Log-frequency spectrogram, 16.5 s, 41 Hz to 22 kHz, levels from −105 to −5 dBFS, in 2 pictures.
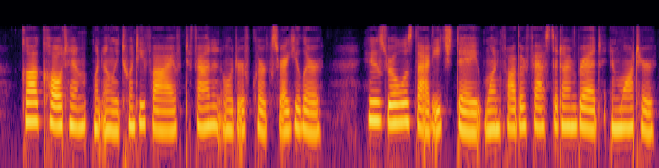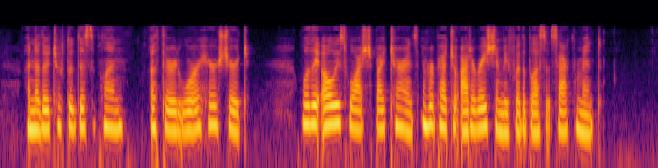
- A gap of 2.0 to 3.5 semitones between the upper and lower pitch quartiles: Yes, narrow, 2.6 semitones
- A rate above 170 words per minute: Yes, average, 180 wpm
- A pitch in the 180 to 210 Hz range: Yes, high, 190 Hz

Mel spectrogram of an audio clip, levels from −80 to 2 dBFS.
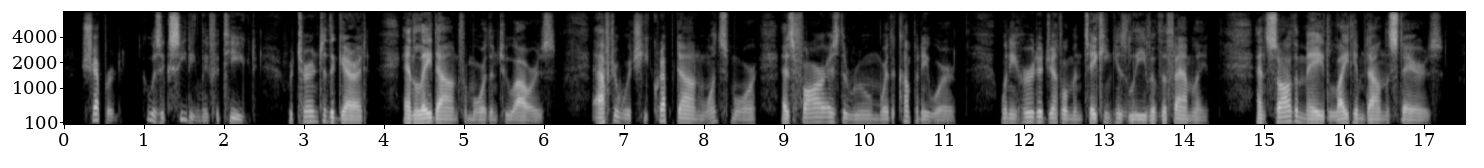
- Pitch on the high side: No, low, 100 Hz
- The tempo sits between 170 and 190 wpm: Yes, average, 180 wpm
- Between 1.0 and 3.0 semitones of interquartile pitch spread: No, average, 3.4 semitones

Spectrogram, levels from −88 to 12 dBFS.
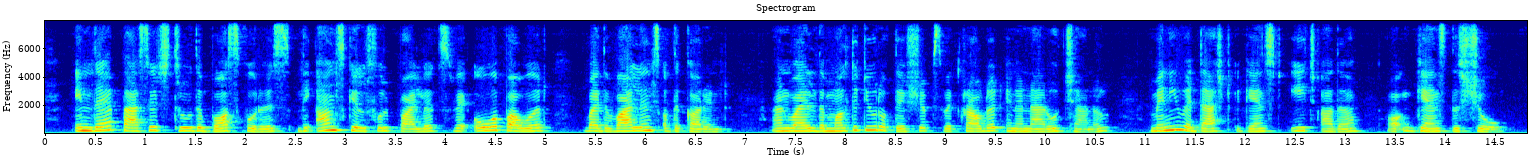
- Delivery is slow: No, average, 160 wpm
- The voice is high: Yes, high, 195 Hz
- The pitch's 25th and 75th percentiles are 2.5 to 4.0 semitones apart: Yes, average, 2.9 semitones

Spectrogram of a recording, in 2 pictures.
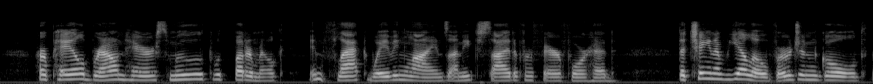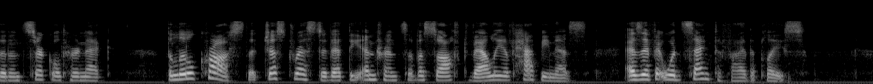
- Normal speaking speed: Yes, average, 170 wpm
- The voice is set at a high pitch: Yes, high, 195 Hz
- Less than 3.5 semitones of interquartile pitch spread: No, average, 3.9 semitones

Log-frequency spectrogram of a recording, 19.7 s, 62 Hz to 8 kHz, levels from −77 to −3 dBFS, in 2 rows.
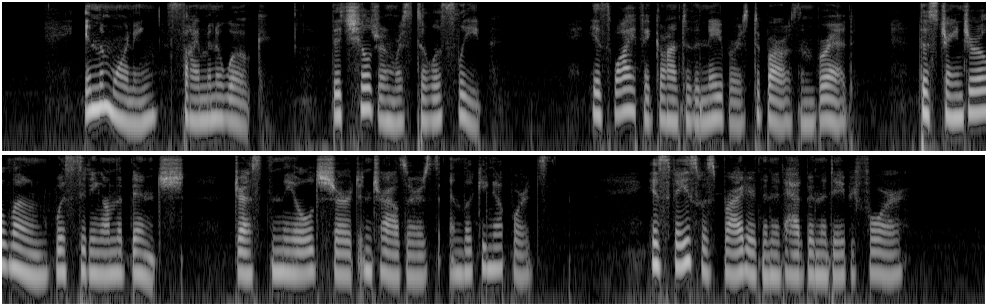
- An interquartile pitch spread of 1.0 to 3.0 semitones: Yes, narrow, 2.6 semitones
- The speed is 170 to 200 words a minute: No, average, 155 wpm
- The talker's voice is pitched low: No, medium, 170 Hz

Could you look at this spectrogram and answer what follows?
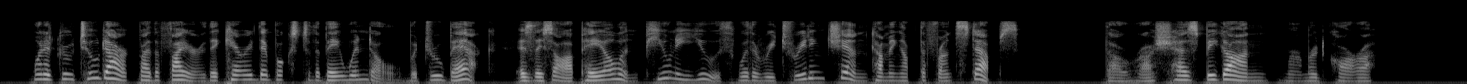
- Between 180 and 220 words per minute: No, average, 170 wpm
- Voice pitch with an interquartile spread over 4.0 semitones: Yes, average, 5.1 semitones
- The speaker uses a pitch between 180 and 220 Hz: Yes, high, 190 Hz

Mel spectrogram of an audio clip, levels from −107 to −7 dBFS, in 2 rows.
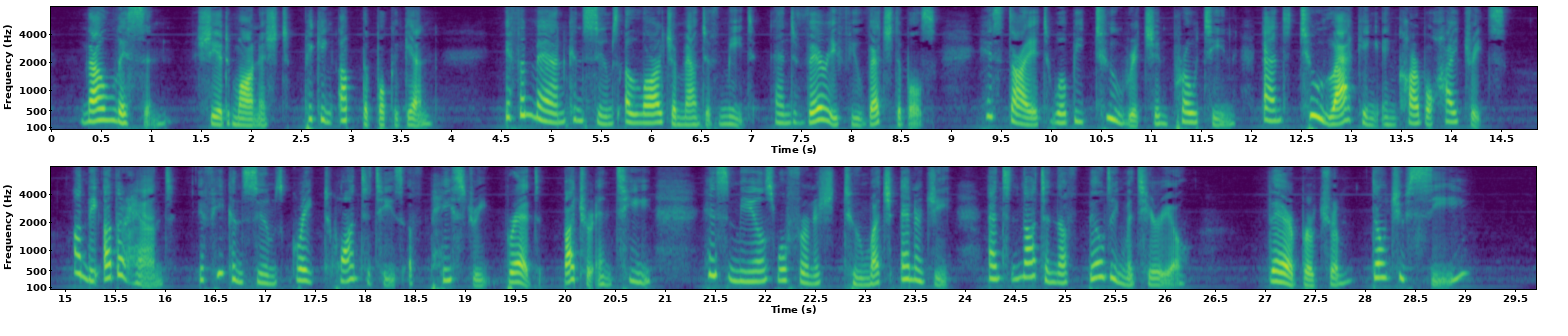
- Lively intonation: Yes, wide, 6.3 semitones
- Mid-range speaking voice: No, high, 240 Hz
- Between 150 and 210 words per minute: No, slow, 135 wpm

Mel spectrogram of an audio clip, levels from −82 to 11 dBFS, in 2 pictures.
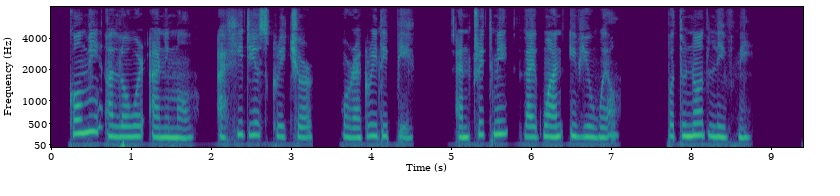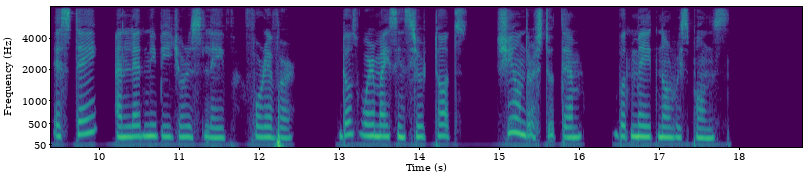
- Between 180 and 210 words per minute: No, average, 145 wpm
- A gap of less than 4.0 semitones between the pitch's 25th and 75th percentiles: Yes, narrow, 2.4 semitones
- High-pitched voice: Yes, high, 230 Hz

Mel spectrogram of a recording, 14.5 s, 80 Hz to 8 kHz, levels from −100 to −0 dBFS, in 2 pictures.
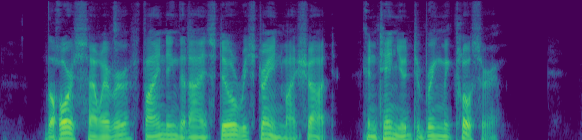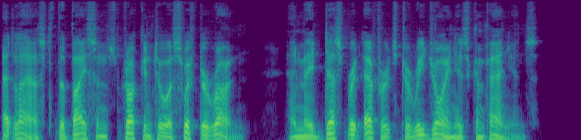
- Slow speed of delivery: Yes, slow, 130 wpm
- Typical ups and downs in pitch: Yes, average, 5.0 semitones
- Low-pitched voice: Yes, very low, 85 Hz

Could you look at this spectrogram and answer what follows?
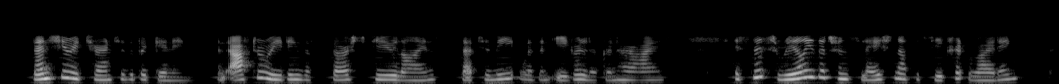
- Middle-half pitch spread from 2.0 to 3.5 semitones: No, average, 4.5 semitones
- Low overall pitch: No, high, 225 Hz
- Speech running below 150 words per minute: No, average, 180 wpm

